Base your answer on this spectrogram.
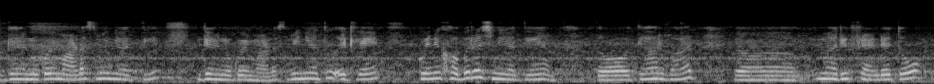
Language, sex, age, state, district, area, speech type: Gujarati, female, 18-30, Gujarat, Valsad, rural, spontaneous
